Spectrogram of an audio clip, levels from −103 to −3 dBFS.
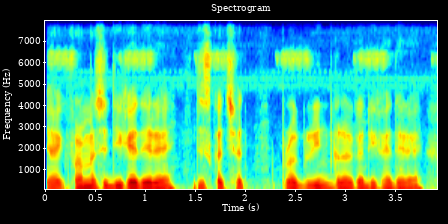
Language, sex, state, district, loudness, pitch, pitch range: Hindi, male, Arunachal Pradesh, Papum Pare, -16 LUFS, 110 Hz, 105-115 Hz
